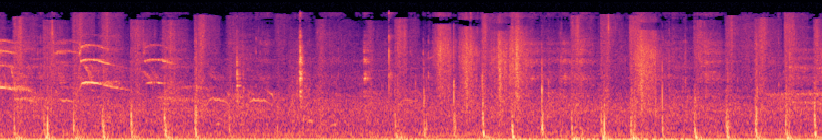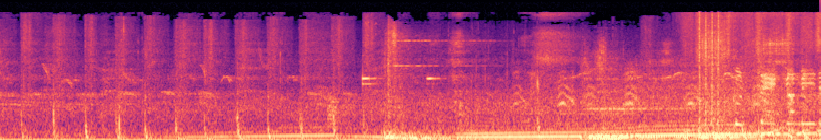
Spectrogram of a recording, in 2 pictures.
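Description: Footsteps swish and crunch through tall grass.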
